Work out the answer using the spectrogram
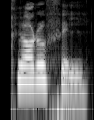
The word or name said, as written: क्लोरोफिल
